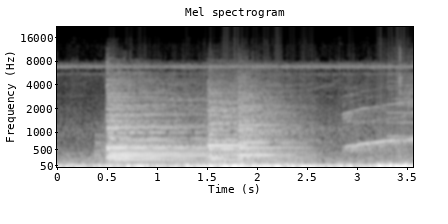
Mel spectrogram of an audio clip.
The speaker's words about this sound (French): La police arriva sans tarder, dans un concert de sirènes.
